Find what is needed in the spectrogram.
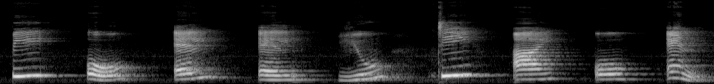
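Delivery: slow, separated letters; measured classroom dictation of letters; spelling out. Shown as a demonstration. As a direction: spell it for young pupils, letter by letter. Teacher spells the underlined word.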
